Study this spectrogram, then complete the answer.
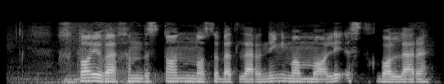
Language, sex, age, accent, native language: Uzbek, male, 18-24, Farg'ona, Uzbek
